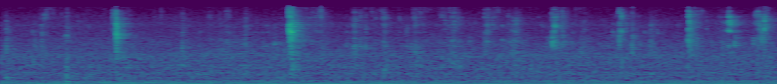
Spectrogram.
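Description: A man chewing food, faint, with scattered small clicks from his mouth and chopsticks, about half a dozen over the few seconds.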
